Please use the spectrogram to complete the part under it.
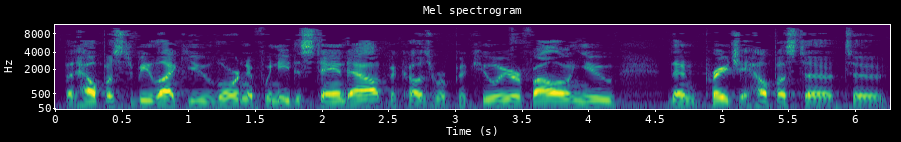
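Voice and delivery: low, even praying voice; subdued, level pastor's prayer; closing prayer. Real, not acted.

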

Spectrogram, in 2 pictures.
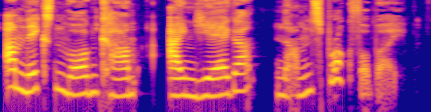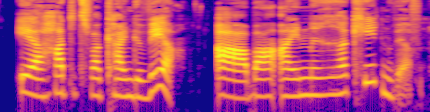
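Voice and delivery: ordinary delivery

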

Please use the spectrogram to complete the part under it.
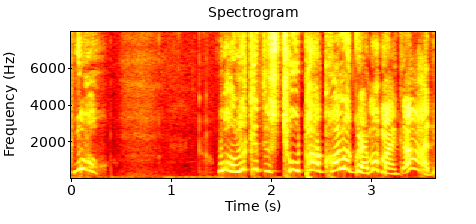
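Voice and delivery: put-on high, wide-eyed kid voice gaping at a hologram; amazed kids.

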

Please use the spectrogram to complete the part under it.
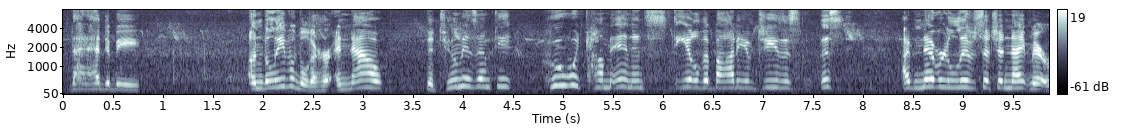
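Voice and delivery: a preacher caught up in Mary's shock, voice rising; rising disbelief. Acted. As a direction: voice climbing in shocked wonder.

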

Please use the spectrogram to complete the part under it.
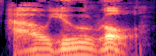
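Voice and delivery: slow, self-satisfied "How you roll."; proud cool phrase. A narrator's reading. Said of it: "I heard Molly say it once, so it must be cool".

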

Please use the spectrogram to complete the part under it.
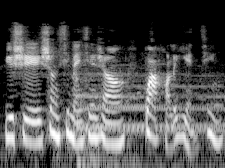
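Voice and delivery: ordinary delivery

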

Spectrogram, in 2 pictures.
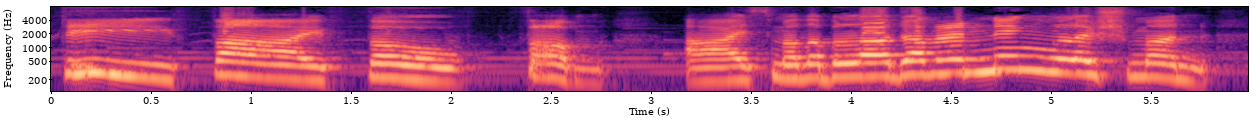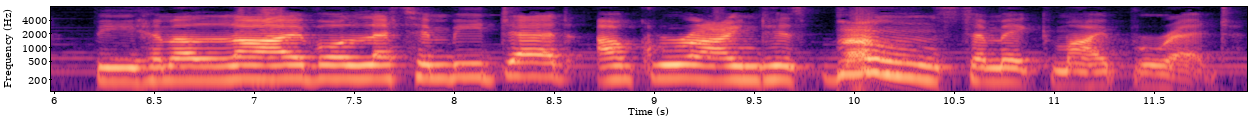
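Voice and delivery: loud, slow roaring giant; booming giant's war cry; roared. A narrator's reading. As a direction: roar it like a hungry giant. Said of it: "he roared out".

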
